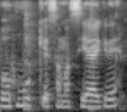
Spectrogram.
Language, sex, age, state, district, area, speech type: Kannada, male, 18-30, Karnataka, Tumkur, rural, spontaneous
